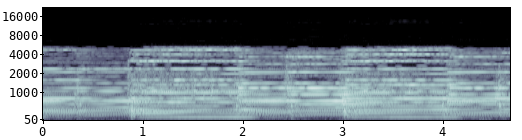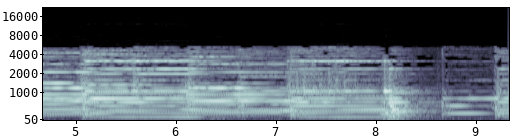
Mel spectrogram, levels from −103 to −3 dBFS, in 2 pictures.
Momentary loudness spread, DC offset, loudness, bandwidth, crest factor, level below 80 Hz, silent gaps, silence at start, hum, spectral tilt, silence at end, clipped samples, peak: 8 LU; under 0.1%; -18 LUFS; 5.4 kHz; 16 dB; -60 dBFS; none; 0 s; none; -8 dB/octave; 0 s; under 0.1%; -4 dBFS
